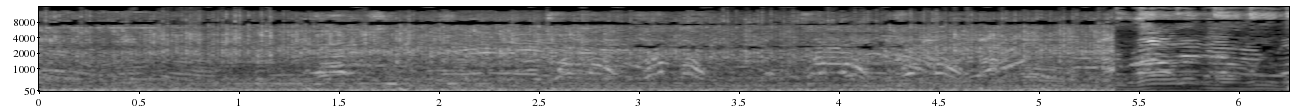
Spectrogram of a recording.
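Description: A pickup truck's engine rumbles steadily as it rolls by, with several people's voices and shouts over it. Near the end it gives way to music.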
